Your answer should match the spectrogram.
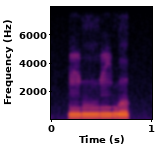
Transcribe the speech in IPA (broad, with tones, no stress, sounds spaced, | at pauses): ŋ uː˨˧ ŋ w ʊ˨˥ k̚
